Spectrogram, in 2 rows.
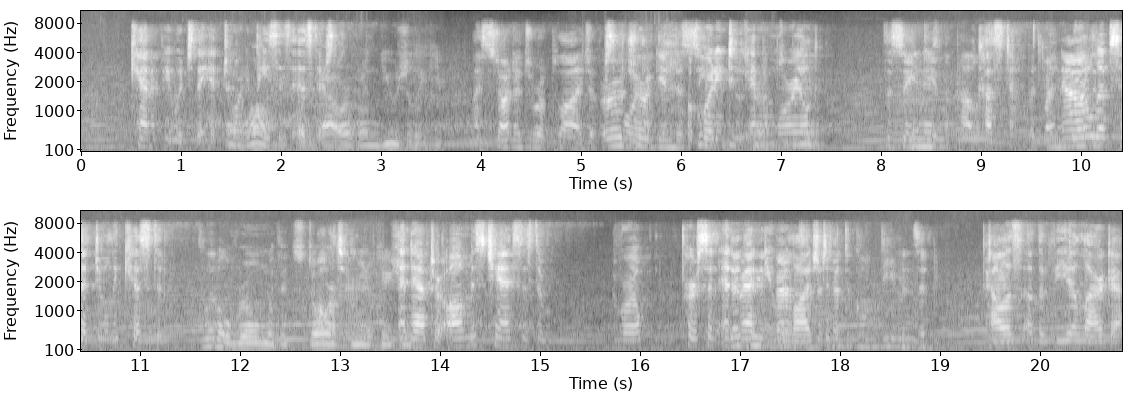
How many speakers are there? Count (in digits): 3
